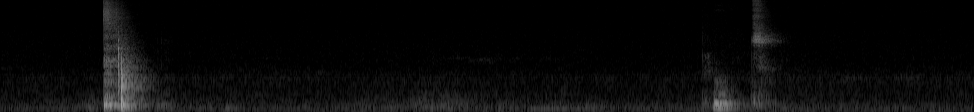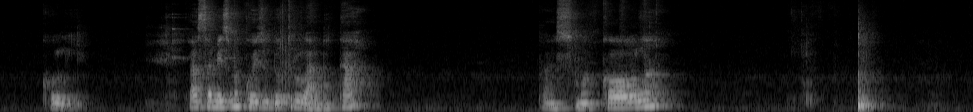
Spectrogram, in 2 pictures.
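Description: A plastic tool taps down on a hard table.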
